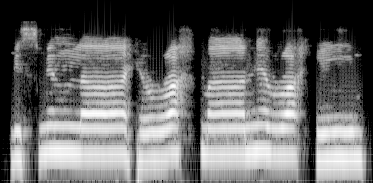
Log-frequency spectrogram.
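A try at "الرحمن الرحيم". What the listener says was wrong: हे रहमा कहेंगे, हे रहमान नहीं। अगर आपने पूरा नून वहीं पढ़ दिया तो फिर अगले बार निर्रहीम जब बोलेंगी तो वो दो नून की अदायगी हो जाएगी, ठीक है। रहमा निर्रहीम, फिर से पढ़िए।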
